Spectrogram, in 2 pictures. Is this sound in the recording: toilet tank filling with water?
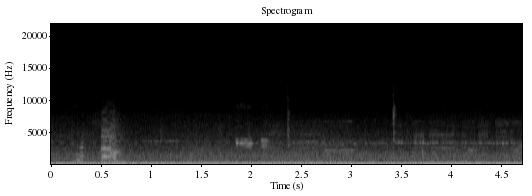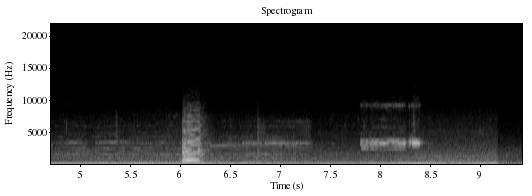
no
